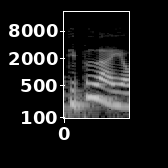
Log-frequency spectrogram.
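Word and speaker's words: dplyr: 분들이 계실 수 있는데 어 디플라이어 혹은 디플러 이렇게 발음을 합니다이 디플라이어 같은 경우는 데이터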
